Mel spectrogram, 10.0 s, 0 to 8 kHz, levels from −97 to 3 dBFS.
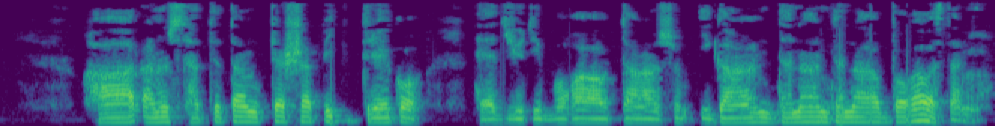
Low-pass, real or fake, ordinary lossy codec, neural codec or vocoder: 7.2 kHz; real; MP3, 32 kbps; none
